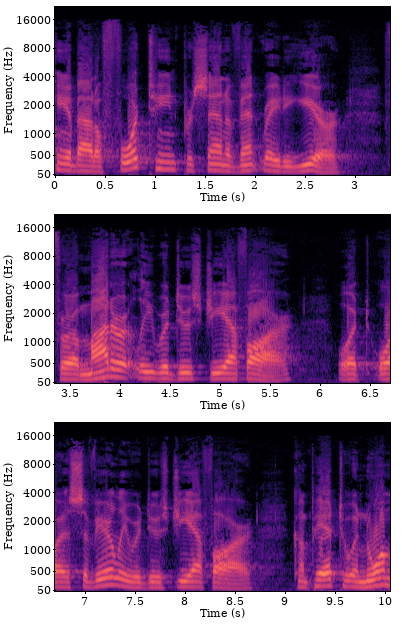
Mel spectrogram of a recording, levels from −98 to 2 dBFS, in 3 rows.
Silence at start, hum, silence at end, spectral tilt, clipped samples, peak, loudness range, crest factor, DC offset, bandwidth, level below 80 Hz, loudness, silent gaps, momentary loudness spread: 0 s; none; 0 s; -5 dB/octave; under 0.1%; -20 dBFS; 2 LU; 12 dB; under 0.1%; 16 kHz; -70 dBFS; -33 LUFS; none; 9 LU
